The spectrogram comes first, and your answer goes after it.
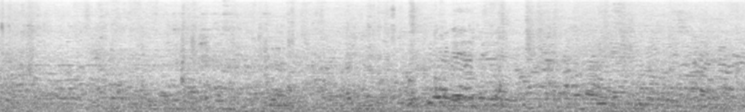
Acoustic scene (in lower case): crowded indoor space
